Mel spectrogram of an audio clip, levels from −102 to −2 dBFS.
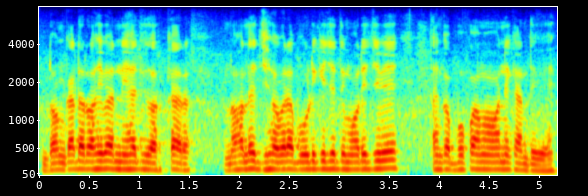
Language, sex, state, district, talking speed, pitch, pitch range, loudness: Odia, male, Odisha, Malkangiri, 175 wpm, 130 Hz, 120-135 Hz, -15 LUFS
